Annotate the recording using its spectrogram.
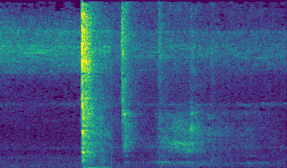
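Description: A wooden interior door shutting with one loud thump about half a second in, followed by a faint scrape.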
